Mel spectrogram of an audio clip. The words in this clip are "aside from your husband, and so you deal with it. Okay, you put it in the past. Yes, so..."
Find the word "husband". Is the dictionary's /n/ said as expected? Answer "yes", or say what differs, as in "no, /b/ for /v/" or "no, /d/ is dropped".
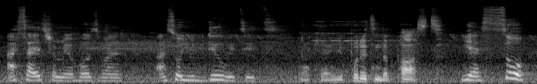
yes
